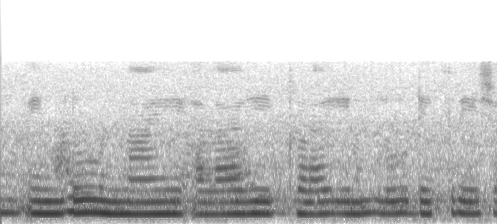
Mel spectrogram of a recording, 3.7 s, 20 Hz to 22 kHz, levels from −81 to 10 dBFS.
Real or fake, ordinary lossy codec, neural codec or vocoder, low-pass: real; AAC, 48 kbps; none; 7.2 kHz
